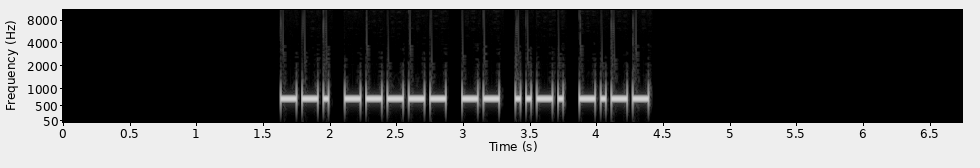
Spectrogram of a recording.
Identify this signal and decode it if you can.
Morse code, heard as a keyed tone, about 30 wpm, 700 Hz. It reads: G0MFY
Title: DXCC-100 Call Signs - 5 Characters - Repeated 3x - 30wpm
